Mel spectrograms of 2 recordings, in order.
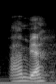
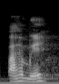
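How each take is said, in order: The two takes are said the same way.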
